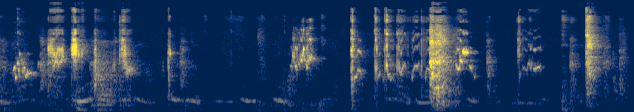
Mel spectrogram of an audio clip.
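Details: Budgerigar chattering with scratchy warbles, sharp clicks and short squeaks in uneven bursts. The loudest, noisiest stretch comes around four seconds.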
